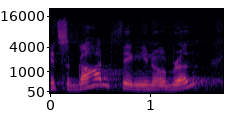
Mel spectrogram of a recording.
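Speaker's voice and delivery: imitated American accent. Recalling what a man said after a meeting: American accent. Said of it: "in an American accent".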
